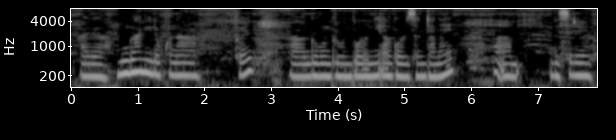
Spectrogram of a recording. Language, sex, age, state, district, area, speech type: Bodo, female, 18-30, Assam, Kokrajhar, rural, spontaneous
